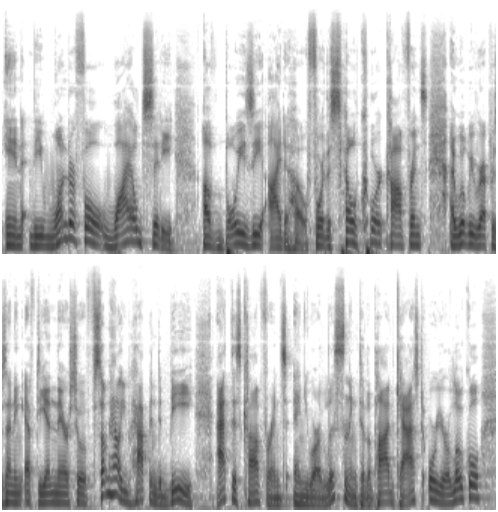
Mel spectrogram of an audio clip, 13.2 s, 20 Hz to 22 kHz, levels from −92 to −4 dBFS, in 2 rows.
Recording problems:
squashed, flat; somewhat

